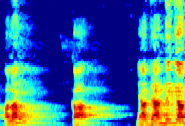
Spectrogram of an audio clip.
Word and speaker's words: अलंकार: उदाहरण देखिए, अलंकार शब्द में अनुस्वार क से पहले आया है, अतः इसका उच्चारण होगा अलंकार।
